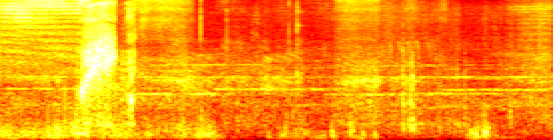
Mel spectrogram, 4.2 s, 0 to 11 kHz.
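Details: On 28 April 2013 (52.01862, 4.30596), a domestic goose lunges at a person while the female sits on a nest nearby, giving one brief, harsh, hissing burst, followed by a man's startled shout.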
